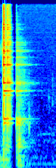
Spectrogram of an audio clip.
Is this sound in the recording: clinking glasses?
yes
